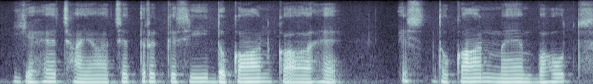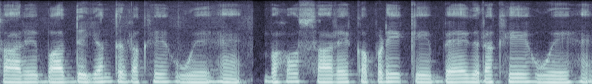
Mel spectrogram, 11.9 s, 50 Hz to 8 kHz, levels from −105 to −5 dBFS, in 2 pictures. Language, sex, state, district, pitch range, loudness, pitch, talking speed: Hindi, female, Bihar, Saharsa, 125-140 Hz, -19 LUFS, 130 Hz, 120 wpm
